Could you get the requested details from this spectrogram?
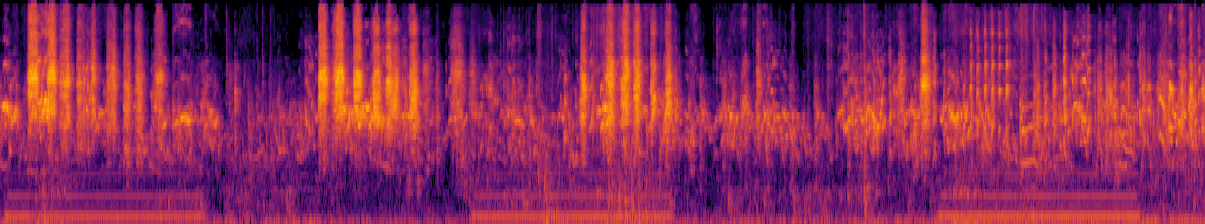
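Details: A happy budgerigar eating greens sings a scratchy, high warbling chatter in bursts, while a low steady hum switches on and off three times in the background.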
